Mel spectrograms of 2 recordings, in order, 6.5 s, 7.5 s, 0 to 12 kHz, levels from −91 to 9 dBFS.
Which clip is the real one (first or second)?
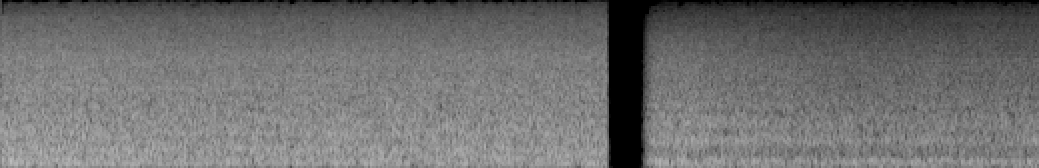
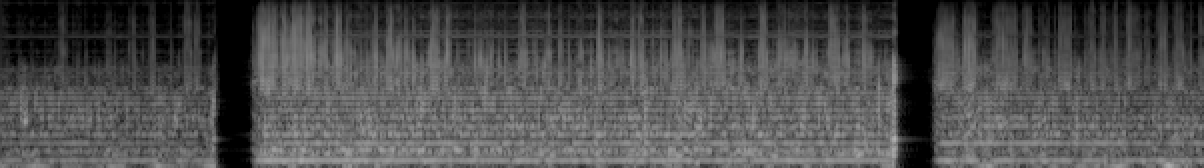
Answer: first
